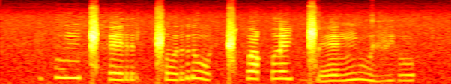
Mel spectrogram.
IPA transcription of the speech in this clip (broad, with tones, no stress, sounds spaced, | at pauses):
ʔ u˥ ŋ ǁʰ ɛ˧ r ǁ o˧ r o˥˩ ǁʰ o˥ q l i˥ ɡ͡ǁ ɛ˧ ŋ u˥˩ vʲ o˧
